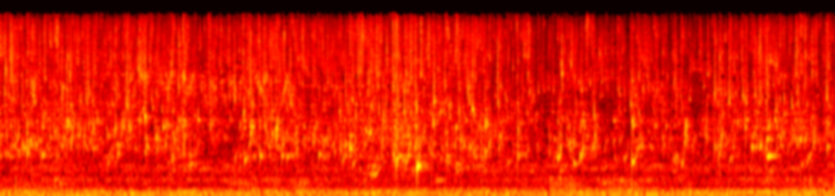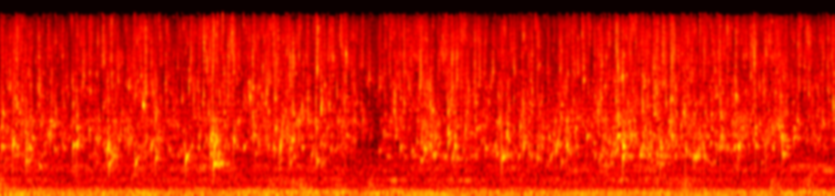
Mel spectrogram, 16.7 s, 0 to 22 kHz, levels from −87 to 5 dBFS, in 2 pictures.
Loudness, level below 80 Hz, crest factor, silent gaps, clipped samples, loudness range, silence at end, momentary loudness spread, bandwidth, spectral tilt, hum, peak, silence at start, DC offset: -25 LUFS; -36 dBFS; 24 dB; none; under 0.1%; 3 LU; 0 s; 6 LU; 17 kHz; -1.5 dB/octave; none; -2 dBFS; 0 s; under 0.1%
